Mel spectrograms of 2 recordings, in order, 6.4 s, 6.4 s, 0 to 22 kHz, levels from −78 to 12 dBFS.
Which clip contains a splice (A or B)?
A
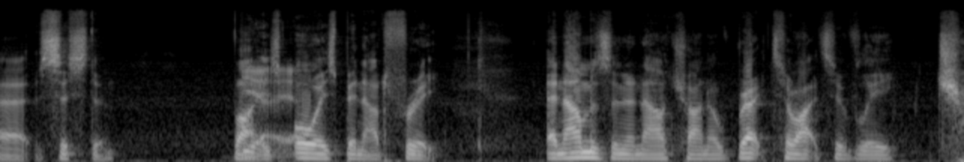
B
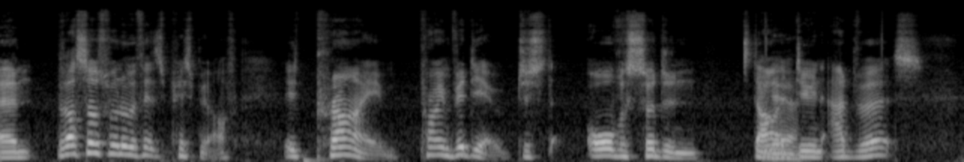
B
